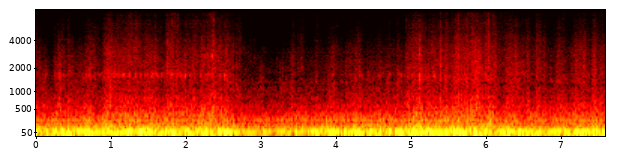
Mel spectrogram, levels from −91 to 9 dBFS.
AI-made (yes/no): yes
